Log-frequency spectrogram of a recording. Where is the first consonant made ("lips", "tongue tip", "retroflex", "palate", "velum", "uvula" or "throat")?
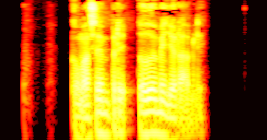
velum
